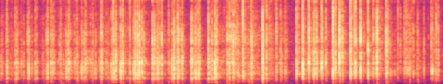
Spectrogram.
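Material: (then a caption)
Cardboard. A small, hollow green Isla Moos cardboard box holding blister-packed lozenges is held in both hands and tapped very fast with long fingernails. The result is a dense, continuous run of dry, papery clicks in the mids and highs, with no low end and no ring after each tap.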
